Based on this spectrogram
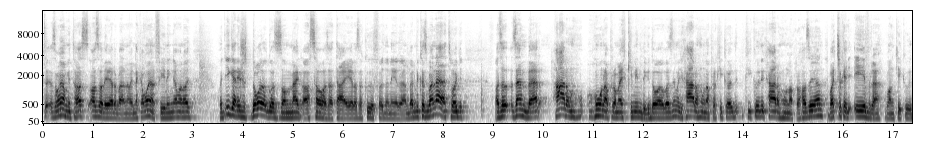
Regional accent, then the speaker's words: Hungary; hanem én ide megszülettem, és magyarnak születtem

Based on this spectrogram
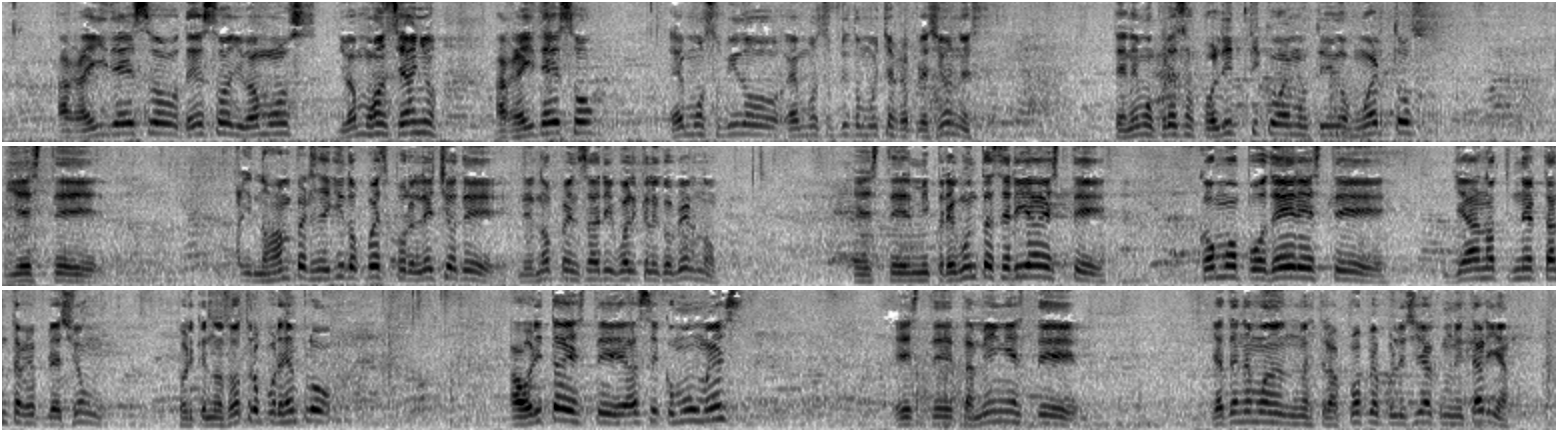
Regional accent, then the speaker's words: Pinotepa Nacional, Oaxaca, Mexico; yo vengo de Pinotepa Nacional, en el estado de Oaxaca.

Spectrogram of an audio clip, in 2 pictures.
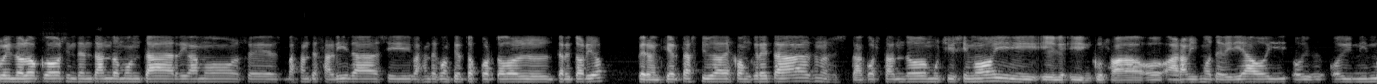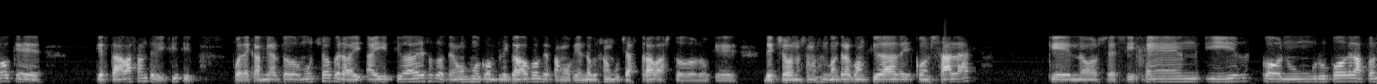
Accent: Madrid, Community of Madrid, Spain; Yo vengo de otra ciudad también muy grande, yo vengo de Madrid, de grupos de Madrid

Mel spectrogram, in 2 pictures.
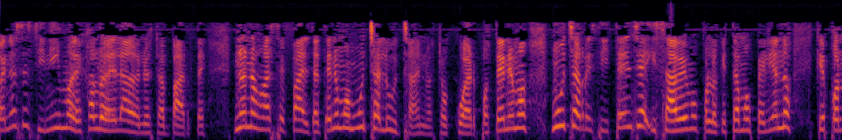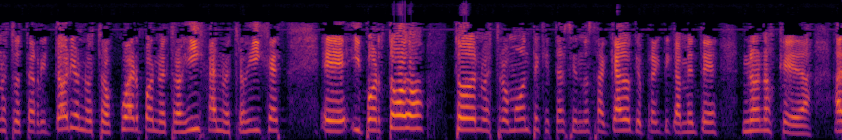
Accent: Paravachasca, Córdoba, Argentina; Yo soy de Parabachasca, venimos acá con nuestros compañeros y compañeras.

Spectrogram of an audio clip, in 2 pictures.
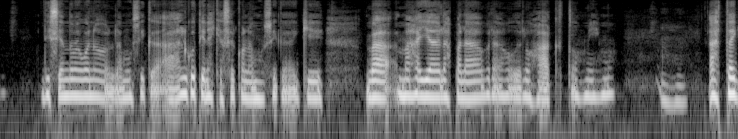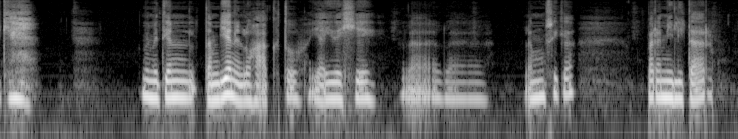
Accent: Concepción, Biobío, Chile; Nací en Concepción, y es una zona de Chile, donde llueve mucho, y donde no teníamos televisión, y donde yo iba solamente en la mañana a la escuela. En la tarde estábamos en casa, lloviendo, sin televisión, y muchos hermanos, éramos 7.

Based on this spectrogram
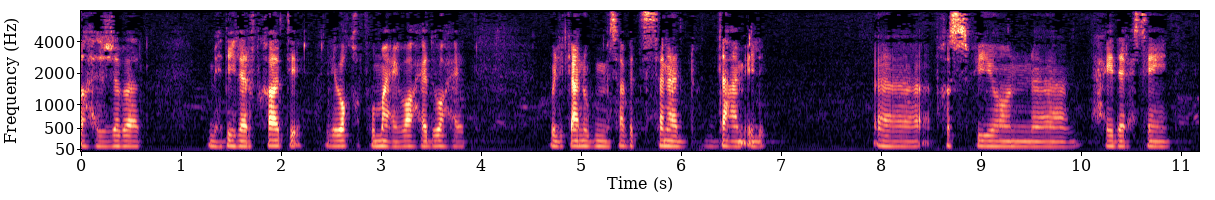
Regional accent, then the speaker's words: Syria; اول شيء بهديه طبعا لوطننا الحبيب والغالي بلدنا سوريا

